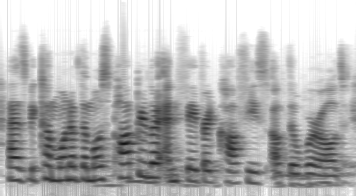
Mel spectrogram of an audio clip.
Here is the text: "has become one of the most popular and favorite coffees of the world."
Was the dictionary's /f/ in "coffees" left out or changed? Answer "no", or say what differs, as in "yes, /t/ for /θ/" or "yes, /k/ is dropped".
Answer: no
